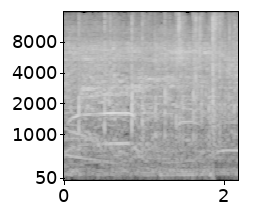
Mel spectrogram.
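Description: Music played through a small portable loudspeaker for a street dance, with a steady bass line under sliding high tones and short sharp beats.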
